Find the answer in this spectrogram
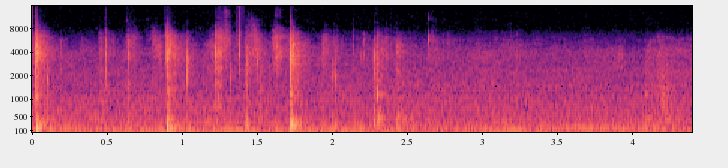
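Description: Irregular clicks and taps, mostly in the first two and a half seconds, over a low steady hum.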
